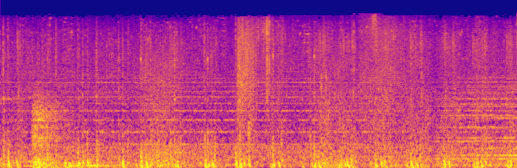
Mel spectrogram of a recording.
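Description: Horse hooves clip-clop steadily and rapidly in the fantasy action game Elden Ring, in a continuous rhythmic gallop mixed with dense game ambience.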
